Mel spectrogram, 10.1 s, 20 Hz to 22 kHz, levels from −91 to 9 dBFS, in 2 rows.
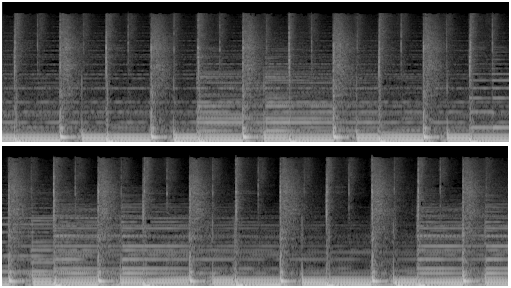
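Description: Nothing stood out as a problem on listening to the sound.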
